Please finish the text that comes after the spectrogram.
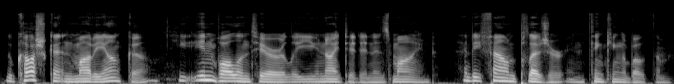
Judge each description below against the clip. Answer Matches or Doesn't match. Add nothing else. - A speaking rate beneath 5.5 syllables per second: Matches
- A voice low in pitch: Matches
